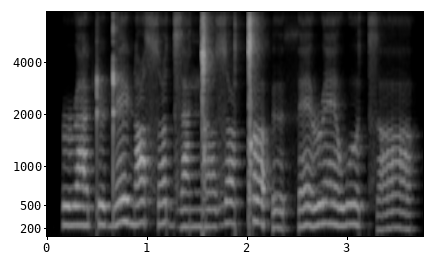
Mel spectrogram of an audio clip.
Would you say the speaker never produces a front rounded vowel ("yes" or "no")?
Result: no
